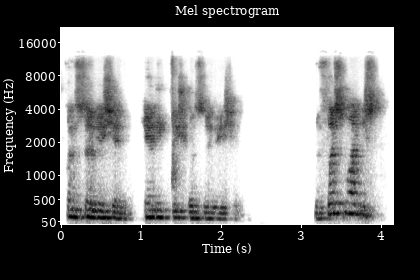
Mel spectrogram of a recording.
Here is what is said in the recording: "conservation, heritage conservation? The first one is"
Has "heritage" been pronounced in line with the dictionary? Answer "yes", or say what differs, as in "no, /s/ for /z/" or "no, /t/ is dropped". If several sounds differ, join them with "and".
no, /ʃ/ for /dʒ/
